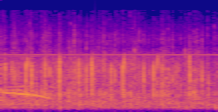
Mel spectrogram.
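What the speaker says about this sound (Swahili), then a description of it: "Pigeni makofi jameni." Applause from a large summit audience at the Africa Climate Summit in Nairobi, dense and steady clapping throughout with a voice talking over it.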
